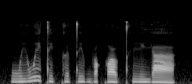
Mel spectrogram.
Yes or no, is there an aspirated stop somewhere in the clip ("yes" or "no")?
yes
